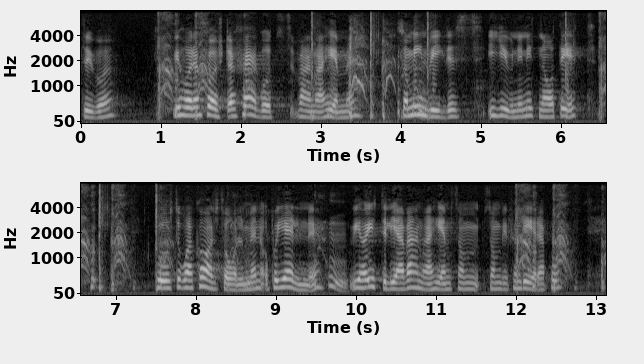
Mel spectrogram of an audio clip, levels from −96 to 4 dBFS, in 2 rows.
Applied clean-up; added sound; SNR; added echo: none; Tools + Cough; 14 dB; none.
